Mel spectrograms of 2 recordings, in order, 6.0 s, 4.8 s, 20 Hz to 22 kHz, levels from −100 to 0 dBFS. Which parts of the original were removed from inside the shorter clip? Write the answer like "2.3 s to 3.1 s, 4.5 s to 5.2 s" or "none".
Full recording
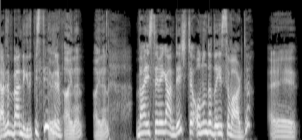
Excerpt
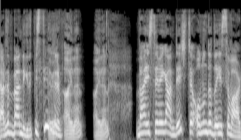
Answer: none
